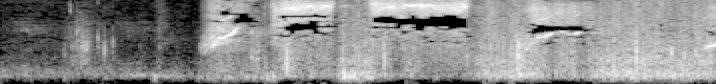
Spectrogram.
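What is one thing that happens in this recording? A flock of pigeons takes off with a clatter of wings.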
